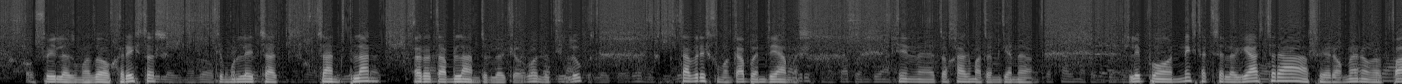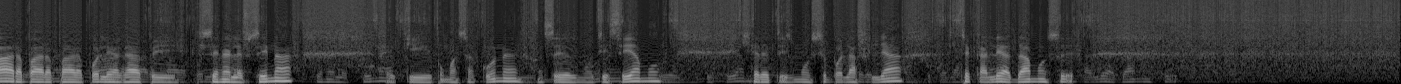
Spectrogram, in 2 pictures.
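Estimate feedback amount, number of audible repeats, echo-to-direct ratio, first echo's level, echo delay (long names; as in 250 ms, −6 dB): 22%, 2, −18.0 dB, −18.0 dB, 1,043 ms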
